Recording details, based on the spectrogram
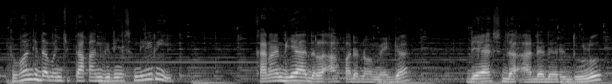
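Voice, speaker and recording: A man's voice: on the high side, quick pace, dark tone, soft background music. A man in his thirties giving short answers as an interviewee. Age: 30s. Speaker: interviewee, office employee.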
